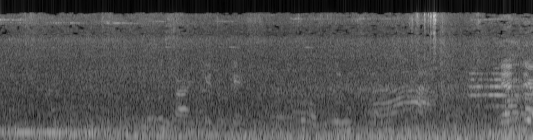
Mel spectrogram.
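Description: Road traffic on a city street: a steady low rumble of passing cars and motorbikes, with voices talking quietly over it that grow louder near the end.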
